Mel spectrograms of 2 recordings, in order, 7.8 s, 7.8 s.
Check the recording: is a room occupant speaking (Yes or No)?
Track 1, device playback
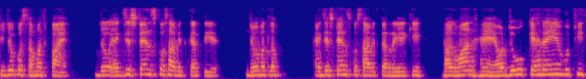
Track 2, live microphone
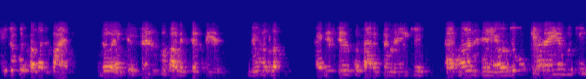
No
